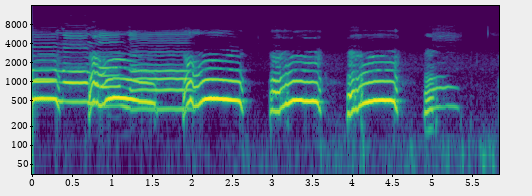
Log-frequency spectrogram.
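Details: Eight-year-old Golden English Cocker Spaniel bitch, a house pet, singing in a morning sing-along. Opening wavering howl, then four shorter rising-and-falling wails about once a second, each fading before the next.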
